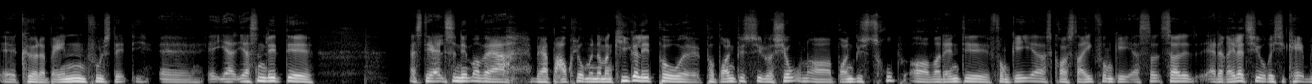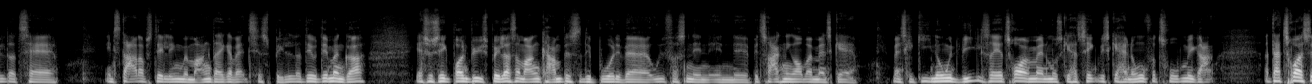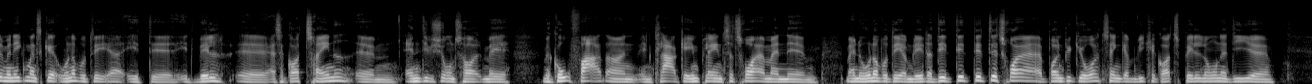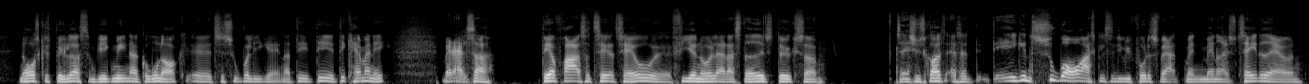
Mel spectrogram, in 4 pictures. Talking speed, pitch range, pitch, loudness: 245 wpm, 120-145 Hz, 135 Hz, -19 LUFS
